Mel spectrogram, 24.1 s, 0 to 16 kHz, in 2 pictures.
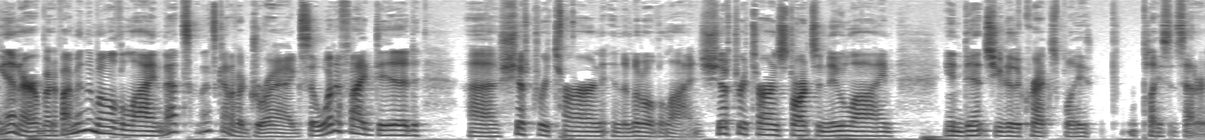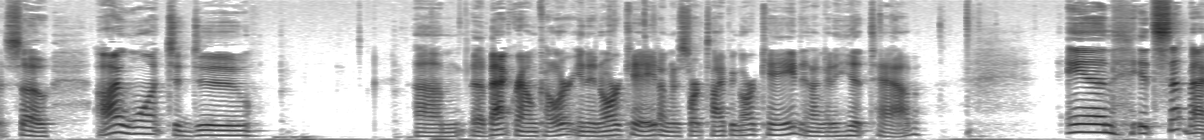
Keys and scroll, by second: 5.8 shift+Return, 21.1 Tab.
